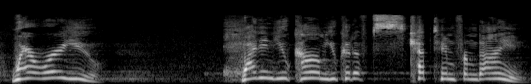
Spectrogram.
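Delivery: high, pained plea of a grieving sister; a grieving sister's high, reproachful plea to Jesus; pleading Mary. Retold or imitated.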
